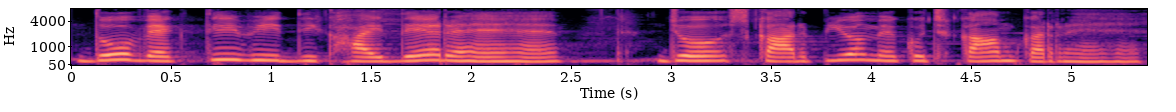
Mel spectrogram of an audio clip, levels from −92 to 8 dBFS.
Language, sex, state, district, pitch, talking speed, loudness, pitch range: Hindi, female, Jharkhand, Palamu, 240 Hz, 165 wpm, -16 LUFS, 225-255 Hz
